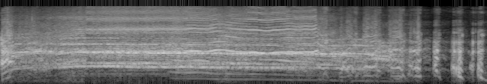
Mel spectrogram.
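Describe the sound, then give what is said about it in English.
A large standing audience with arms raised in the air screams loudly all at once on a count of three, a dense sustained roar of many voices lasting a few seconds before breaking up into scattered shouts and whoops. “And then I want you to scream as loud as possible on three.”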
